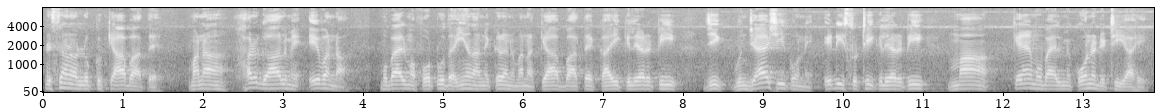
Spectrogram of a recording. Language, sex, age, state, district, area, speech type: Sindhi, male, 30-45, Maharashtra, Thane, urban, spontaneous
